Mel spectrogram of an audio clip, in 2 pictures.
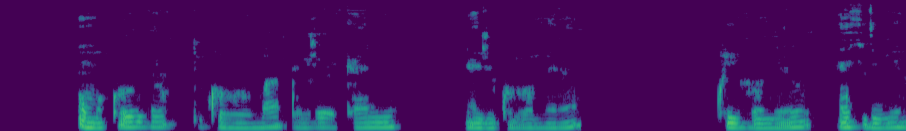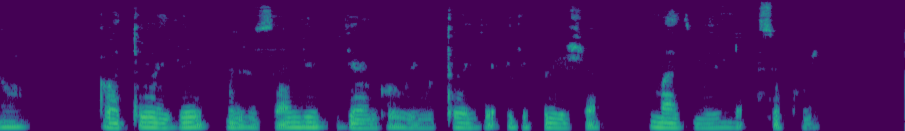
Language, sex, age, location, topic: Kinyarwanda, female, 18-24, Kigali, health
